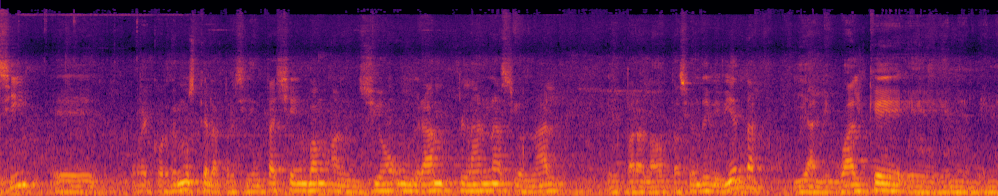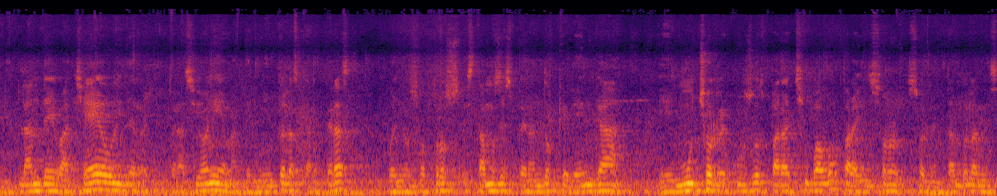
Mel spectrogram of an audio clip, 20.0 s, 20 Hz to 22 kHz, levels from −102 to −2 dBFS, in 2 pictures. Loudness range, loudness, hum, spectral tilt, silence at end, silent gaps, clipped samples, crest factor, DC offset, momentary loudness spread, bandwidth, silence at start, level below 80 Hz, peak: 3 LU; -28 LUFS; none; -7.5 dB/octave; 0 s; none; under 0.1%; 18 dB; under 0.1%; 9 LU; 17.5 kHz; 0 s; -42 dBFS; -10 dBFS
